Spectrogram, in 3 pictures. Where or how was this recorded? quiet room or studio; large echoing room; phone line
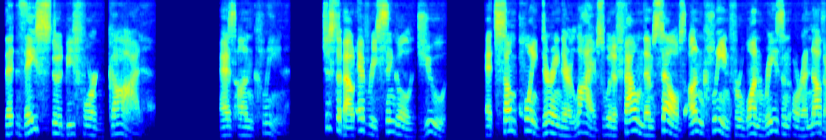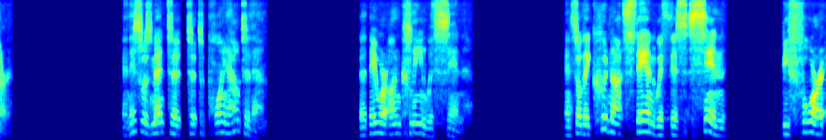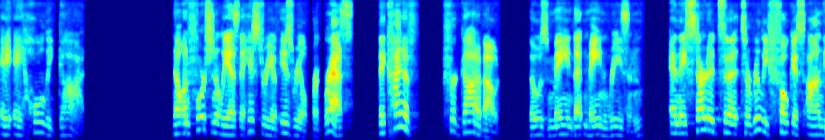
large echoing room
